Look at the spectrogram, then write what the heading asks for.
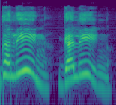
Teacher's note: So if the emphasis is on the second syllable, galing, that means good or great or excellent.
